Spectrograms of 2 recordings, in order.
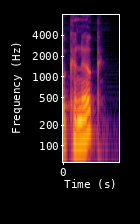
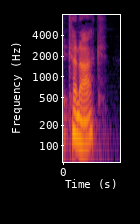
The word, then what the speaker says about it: Canuck: Is it rude to call you a Canuck? – Well, you'd have to pronounce it right. – Oh, sorry. – You'd have to say Canuck.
